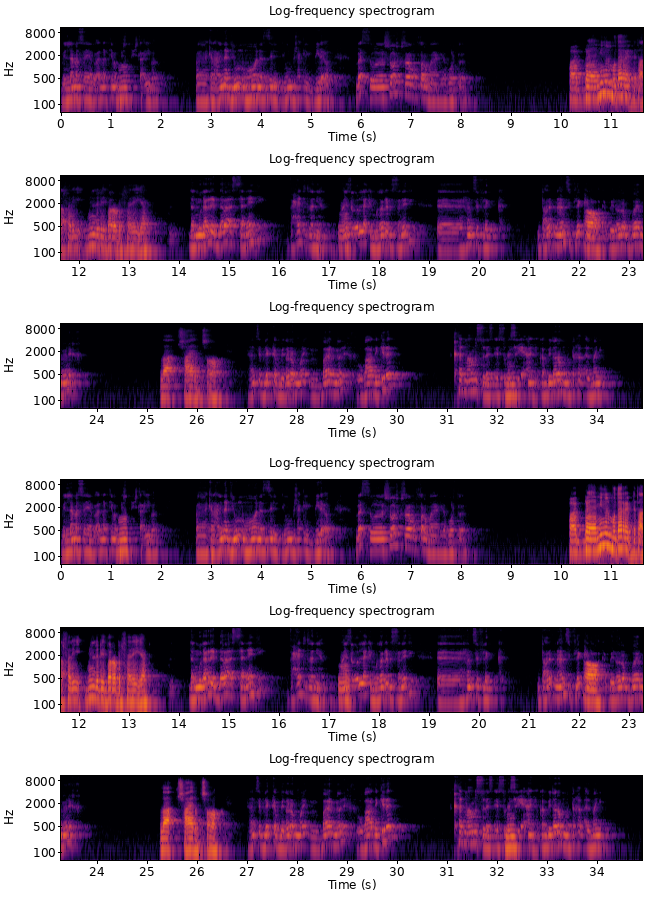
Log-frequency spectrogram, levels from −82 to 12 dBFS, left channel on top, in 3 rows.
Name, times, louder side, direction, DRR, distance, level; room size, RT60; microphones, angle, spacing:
voice 1, 0.0-1.3 1.6-2.0 2.7-5.5 5.9-8.1 13.8-13.9 14.2-15.7 16.2-17.0 17.2-18.7 19.2-20.5 21.2-23.7 27.0-30.0 31.1-34.1, right 2 dB, 15° right, 0.6 m, -34 dB
voice 2, 10.2-13.4 17.2-17.4 22.1-22.4 25.3-26.5 32.2-32.4, right 7 dB, 85° right, 0.3 m, -24 dB
11.5 x 4.4 x 2.6 m
head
